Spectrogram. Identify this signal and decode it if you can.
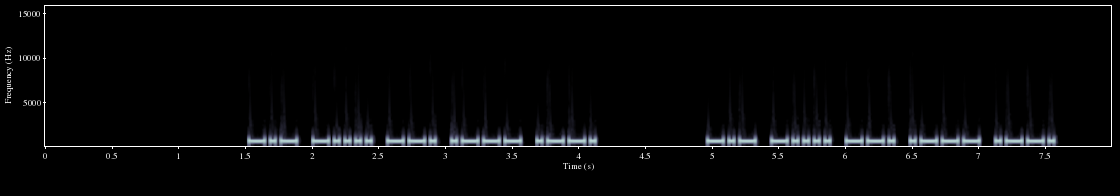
Morse code, heard as a keyed tone, about 30 wpm, 700 Hz. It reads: K6GJP K6GJP
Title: USA Call Signs - 5 Characters - Repeated 2x - 30wpm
